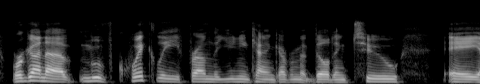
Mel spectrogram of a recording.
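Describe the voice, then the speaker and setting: This is an ordinary speaking voice from a man at a medium pitch with ordinary pitch variation. He keeps a moderate pace, and the sound is dry and close with no echo. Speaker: training organizer. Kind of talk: meeting wrap-up announcements. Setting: video call.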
